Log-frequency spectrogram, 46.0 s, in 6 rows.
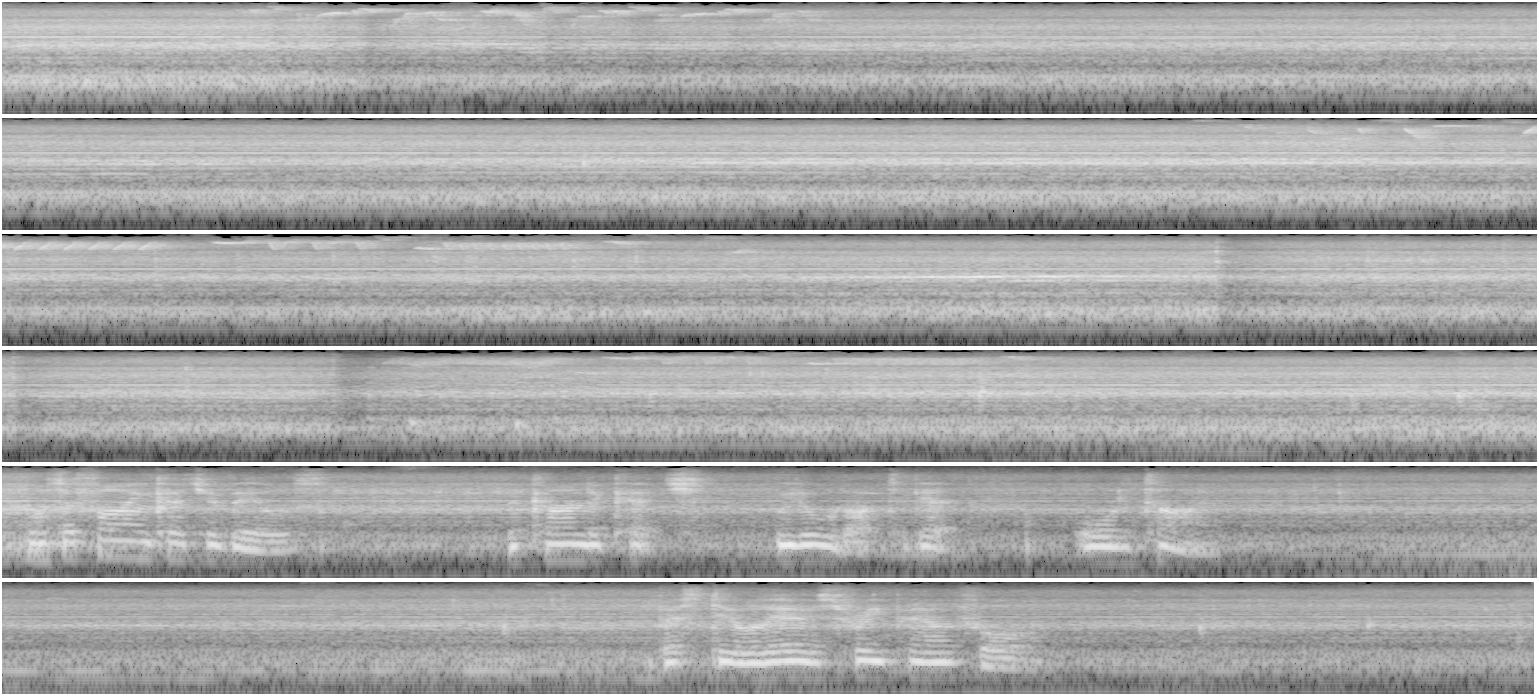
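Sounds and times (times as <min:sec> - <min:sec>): steady hiss and hum: 0:00.0 - 0:46.0
small birds trilling: 0:01.2 - 0:04.3, 0:13.5 - 0:19.5, 0:24.9 - 0:28.4.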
